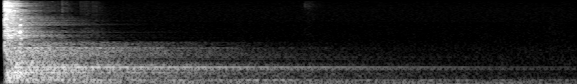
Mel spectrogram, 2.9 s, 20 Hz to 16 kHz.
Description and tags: Metal Hit 11
A bunch of different metal sounds. Hits etc.
Industrial, Machinery, Metal, MetalHit, Steampunk, Sword, Weapon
